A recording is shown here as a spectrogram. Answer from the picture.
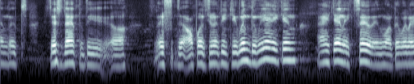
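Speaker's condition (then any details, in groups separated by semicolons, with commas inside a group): Cerebral palsy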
